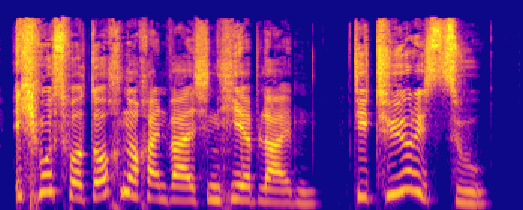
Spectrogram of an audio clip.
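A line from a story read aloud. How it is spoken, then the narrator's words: Loud call to residents. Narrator (German): Laut rief ich den Bewohnern zu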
